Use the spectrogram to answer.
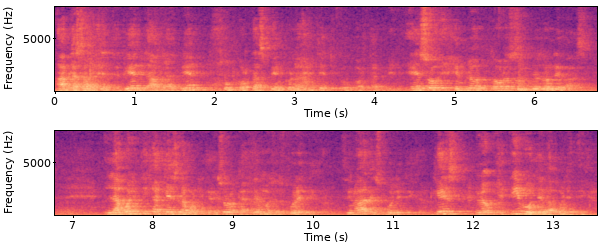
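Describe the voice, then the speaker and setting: This clip features a local election candidate, a Palestinian man, delivering an after-dinner speech inside a restaurant's dining hall. He has a somewhat high male voice and speaks haltingly, groping for words. The sound is distant, echoey, and noisy.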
